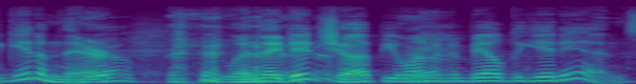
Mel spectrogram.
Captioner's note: laughing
